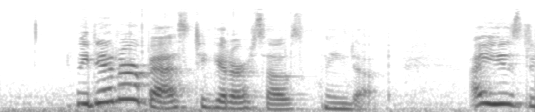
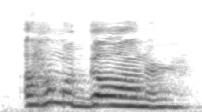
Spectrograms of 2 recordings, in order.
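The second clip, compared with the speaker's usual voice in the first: croaked; 6 semitones higher, 11 dB louder than usual. Acted. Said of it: "Blitz croaked".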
